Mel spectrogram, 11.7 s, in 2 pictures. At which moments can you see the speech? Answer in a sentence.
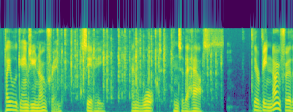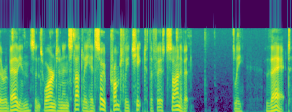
You can hear the speech from 0.0 to 4.3 s, from 5.0 to 9.7 s and from 10.5 to 11.6 s.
